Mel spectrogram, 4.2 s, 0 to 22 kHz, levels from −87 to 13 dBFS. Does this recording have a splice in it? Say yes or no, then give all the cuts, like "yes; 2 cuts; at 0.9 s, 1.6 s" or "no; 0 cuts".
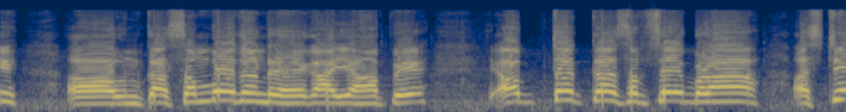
no; 0 cuts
